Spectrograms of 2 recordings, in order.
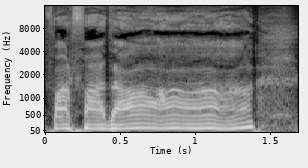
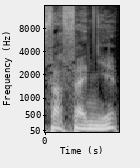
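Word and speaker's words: farfadet: Est-ce que ça me met comme image dans la tête les farfagnets qui font de la sécurité ou les farfadas, comme on savait pas trop prononcer à la commission? Ben, ça se prononce farfagnet, premièrement.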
